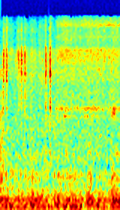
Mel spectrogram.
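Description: A Subaru car engine rumbles loudly and close, a continuous heavy revving drone with slight surges and no voices over it.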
